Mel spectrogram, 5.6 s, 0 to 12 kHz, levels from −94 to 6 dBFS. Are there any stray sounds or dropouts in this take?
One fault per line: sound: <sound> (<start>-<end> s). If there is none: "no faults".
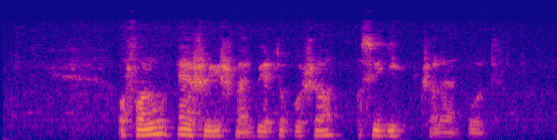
no faults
